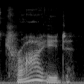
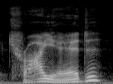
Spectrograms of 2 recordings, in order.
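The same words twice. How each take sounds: First: TRIED as one syllable, ending in a plain d; correct pronunciation demo. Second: TRIED wrongly split in two, "try-ED", with a full "ed"; wrong pronunciation demo. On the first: Teacher giving learners the correction, tried as one syllable "tryd". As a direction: say "tried" in one beat, no extra "ed". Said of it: "es tried". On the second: Teacher showing Spanish speakers the mistake, tried as "try-ed". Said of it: "no se dice tried". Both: Shown as a demonstration.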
